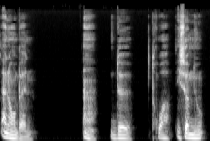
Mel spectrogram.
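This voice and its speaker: A man voicing a calm, firm grown man who looks after children, speaking briskly. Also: fairly low pitch, slightly rough, exaggerated voice.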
